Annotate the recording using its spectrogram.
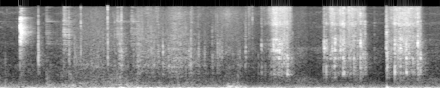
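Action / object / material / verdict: scrape / plastic keyboard / plastic / none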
